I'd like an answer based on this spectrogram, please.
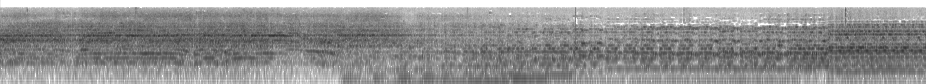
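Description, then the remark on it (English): A loud train whistle sounds in long, sustained blasts that shift in pitch, blown as the train approaches a crossing up ahead, carried over the steady rumble of a moving train, with no talking. “I can't say as much for the rest of the passengers on this train. Uh-oh, crossing up ahead. Better give them a whistle.”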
